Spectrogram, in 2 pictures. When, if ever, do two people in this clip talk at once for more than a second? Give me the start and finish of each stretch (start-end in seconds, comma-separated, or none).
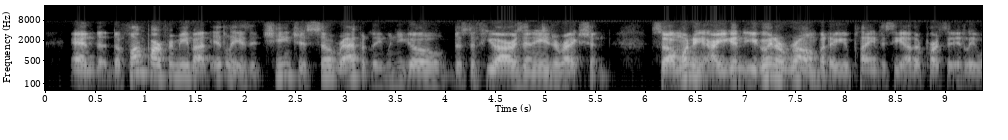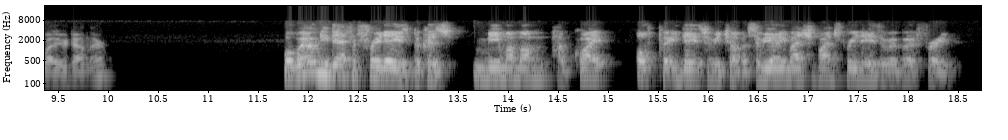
none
